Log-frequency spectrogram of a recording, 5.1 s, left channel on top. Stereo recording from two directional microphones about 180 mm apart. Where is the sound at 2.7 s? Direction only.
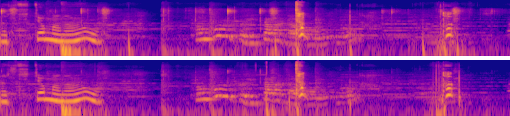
Centre (ahead or behind).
